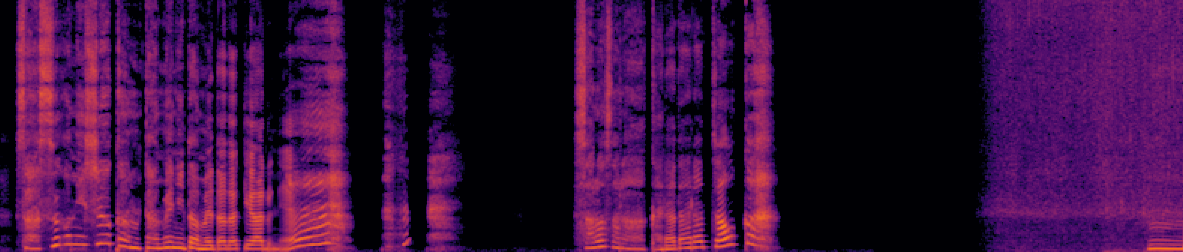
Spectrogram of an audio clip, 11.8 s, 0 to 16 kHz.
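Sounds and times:
speech: 0.2 - 4.4, 5.8 - 7.8, 11.5 - 11.8
hot water running for a bath: 9.8 - 11.8.

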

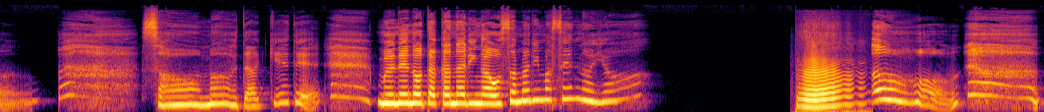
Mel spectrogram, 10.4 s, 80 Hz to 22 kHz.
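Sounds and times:
speech: 1.6 - 6.4, 8.0 - 10.4
loud buzzing squeaky fart: 8.0 - 8.8.

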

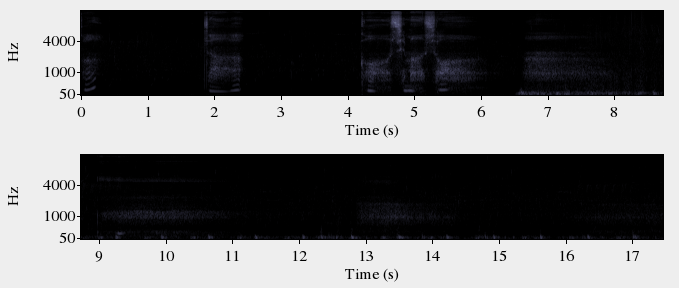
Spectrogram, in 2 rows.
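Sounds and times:
speech: 0.0 - 0.3, 4.3 - 5.9
heartbeat heard with an ear pressed to a chest: 6.6 - 17.4.

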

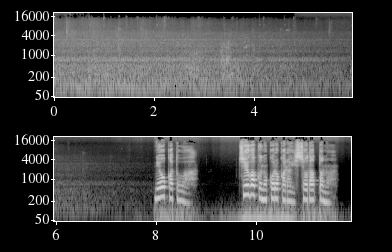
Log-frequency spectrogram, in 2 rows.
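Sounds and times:
train car wheels rumbling on rails inside a moving train: 0.0 - 6.8
speech: 8.0 - 8.9, 9.7 - 11.6.

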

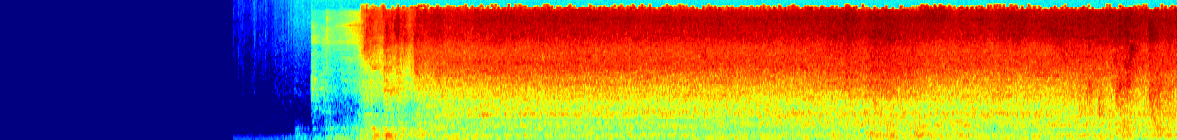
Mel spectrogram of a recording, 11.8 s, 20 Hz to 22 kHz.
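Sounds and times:
warm water rinsing shampoo out of hair: 3.6 - 11.7.

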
